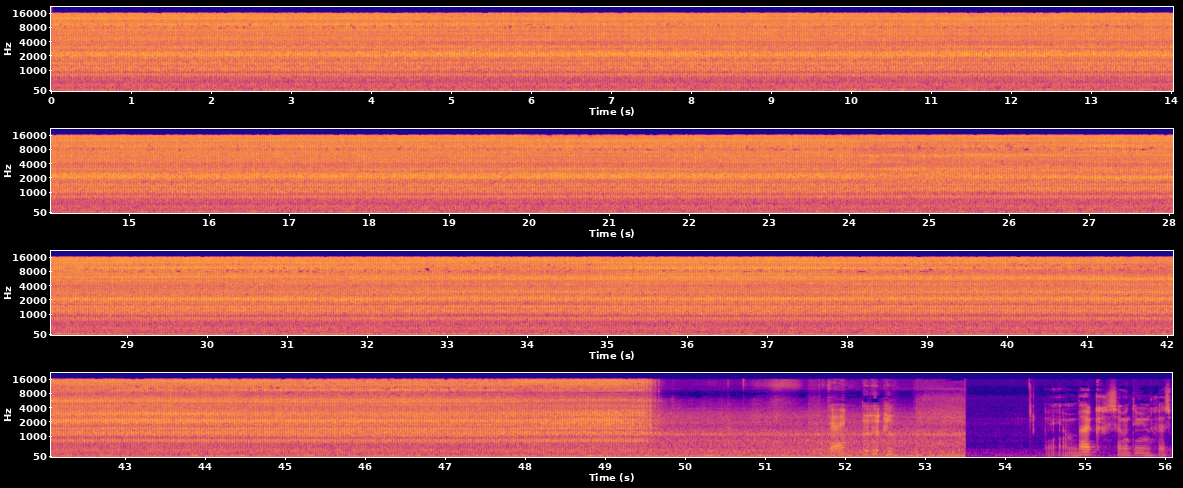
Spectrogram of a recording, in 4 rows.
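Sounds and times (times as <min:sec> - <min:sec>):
small air compressor running: 0:00.0 - 0:50.4.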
